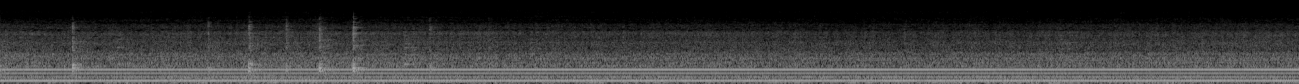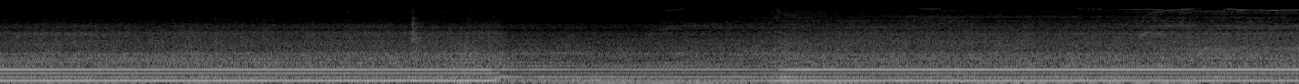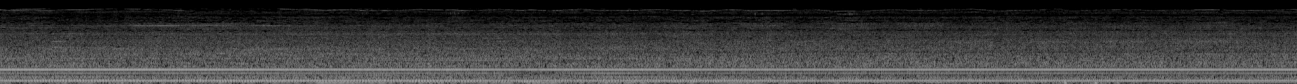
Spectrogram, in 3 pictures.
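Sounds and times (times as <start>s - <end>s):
hydraulic pump humming with whine: 0.0s - 38.9s.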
